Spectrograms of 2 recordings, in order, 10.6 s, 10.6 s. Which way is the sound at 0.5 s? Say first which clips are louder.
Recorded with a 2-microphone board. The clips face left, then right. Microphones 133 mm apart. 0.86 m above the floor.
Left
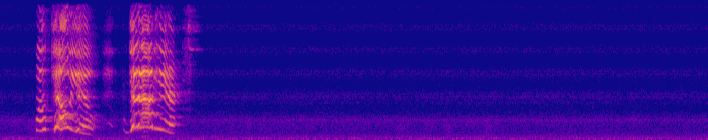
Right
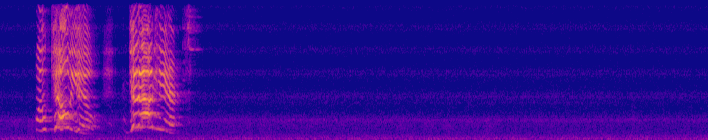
Left 2 dB; 45° left (ahead or behind).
